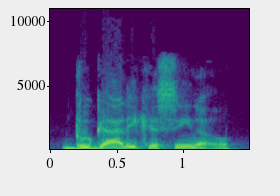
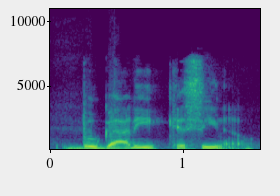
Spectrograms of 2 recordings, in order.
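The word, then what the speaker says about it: Boogotti Kasino: Bugatti Casino. Let me spell it for you. B-O-O-G-O-T-T-I. Yeah, I was going to say, is it racist if I ask you to spell it? K-A-S-I-N-O. Bugatti Casino.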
